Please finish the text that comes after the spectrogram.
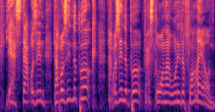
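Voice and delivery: put-on high, eager childlike gush; mock childish excitement; excited kid voice. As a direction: gush like a kid seeing his dream ship. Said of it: "I'm always like".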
